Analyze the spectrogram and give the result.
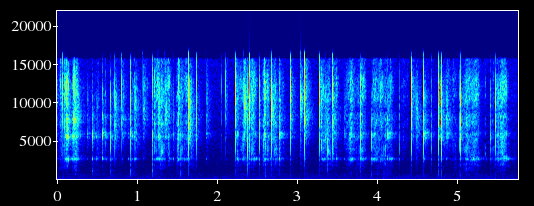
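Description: Long nails tap rapidly on the sides of a clear glass mason jar candle filled with cream wax, which has a label and is held and tilted. The sound is a quiet run of bright, high-pitched clicky taps with very short ring and little low end.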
